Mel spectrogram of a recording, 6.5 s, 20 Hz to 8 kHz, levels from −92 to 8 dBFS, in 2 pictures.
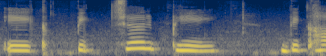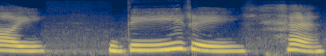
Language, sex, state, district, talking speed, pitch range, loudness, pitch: Hindi, male, Punjab, Fazilka, 65 wpm, 220-255 Hz, -12 LUFS, 235 Hz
